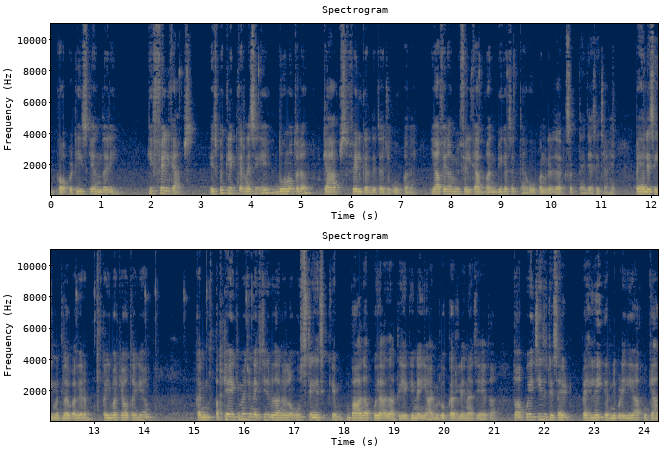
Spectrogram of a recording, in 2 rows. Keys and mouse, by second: 4.2-5.9 drag, 8.4 click, 9.2 click, 12.7 alt+shift+click, 14.1 alt+click, 14.9 alt+shift+click, 15.6 Tab.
